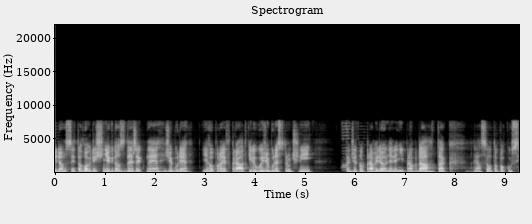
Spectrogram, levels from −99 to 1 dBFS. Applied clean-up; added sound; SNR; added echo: neural mask model DeepFilterNet 3.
